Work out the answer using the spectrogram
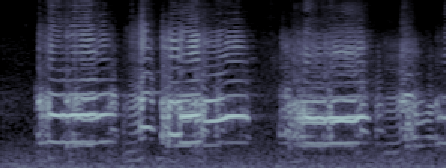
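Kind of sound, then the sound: bird, geese honking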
